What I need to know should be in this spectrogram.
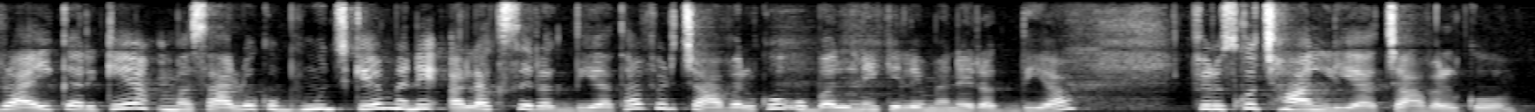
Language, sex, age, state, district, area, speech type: Hindi, female, 30-45, Madhya Pradesh, Jabalpur, urban, spontaneous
